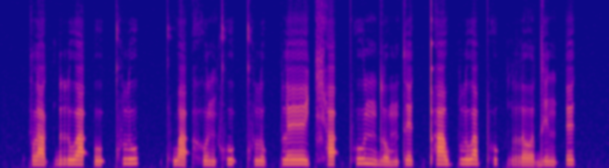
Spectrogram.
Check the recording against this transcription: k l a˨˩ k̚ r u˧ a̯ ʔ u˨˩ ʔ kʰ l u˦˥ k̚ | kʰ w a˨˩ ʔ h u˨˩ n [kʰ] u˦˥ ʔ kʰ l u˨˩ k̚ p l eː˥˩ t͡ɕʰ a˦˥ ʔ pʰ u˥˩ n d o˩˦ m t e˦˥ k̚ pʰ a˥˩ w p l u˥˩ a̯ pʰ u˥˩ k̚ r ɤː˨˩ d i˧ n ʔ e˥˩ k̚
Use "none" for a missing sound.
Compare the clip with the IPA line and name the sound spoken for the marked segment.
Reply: kʰ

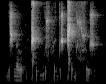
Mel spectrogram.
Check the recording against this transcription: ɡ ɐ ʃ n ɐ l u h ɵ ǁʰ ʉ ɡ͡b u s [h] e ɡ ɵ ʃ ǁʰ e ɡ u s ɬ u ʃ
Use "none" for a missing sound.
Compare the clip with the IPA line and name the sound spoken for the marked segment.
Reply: f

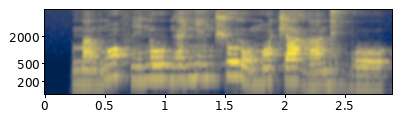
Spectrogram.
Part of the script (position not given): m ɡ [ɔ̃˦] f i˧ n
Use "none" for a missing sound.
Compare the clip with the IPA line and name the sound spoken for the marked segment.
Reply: ɔ̃˦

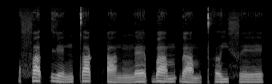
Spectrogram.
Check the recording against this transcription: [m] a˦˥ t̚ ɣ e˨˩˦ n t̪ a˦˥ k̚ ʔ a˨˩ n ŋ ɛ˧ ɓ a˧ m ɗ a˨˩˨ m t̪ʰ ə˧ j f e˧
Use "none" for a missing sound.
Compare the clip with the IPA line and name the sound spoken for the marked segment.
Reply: f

